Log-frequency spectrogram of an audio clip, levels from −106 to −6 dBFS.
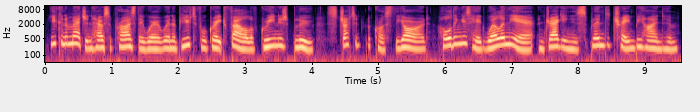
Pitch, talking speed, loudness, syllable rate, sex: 225 Hz, 205 wpm, -18 LUFS, 5.4 syllables/s, female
